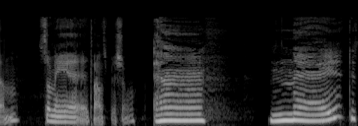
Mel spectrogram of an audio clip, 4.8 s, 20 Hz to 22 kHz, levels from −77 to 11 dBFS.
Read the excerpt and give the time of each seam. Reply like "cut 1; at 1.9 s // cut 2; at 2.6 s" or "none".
cut 1; at 1.2 s // cut 2; at 3.2 s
